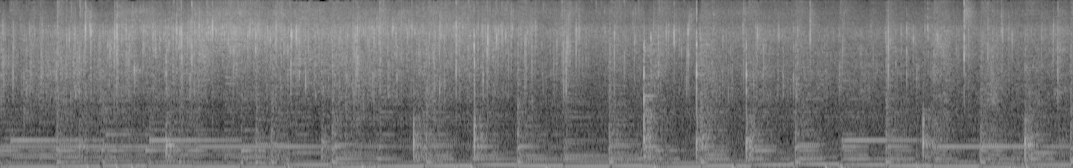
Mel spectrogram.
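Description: Hot oil in a wok still sizzling and crackling as fried anchovies are scooped out with a wire strainer, with a wooden spatula and the strainer scraping against the pan. Background music with a stepping bass line plays underneath.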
